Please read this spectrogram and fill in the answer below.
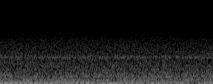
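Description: Electric box fan running with a steady whir and a low hum.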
